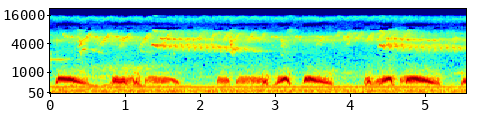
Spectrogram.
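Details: Wild bird being called by a decoy spotted dove: low, burry coos in loose groups separated by a short gap, with faint high-pitched chirping of other birds.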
